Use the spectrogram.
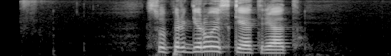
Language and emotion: Russian, neutral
